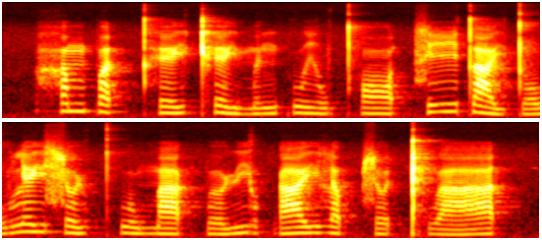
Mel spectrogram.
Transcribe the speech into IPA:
h ɐ˥ m p ɐ˨ t̚ t̪ʰ e˨˥ j kʰ e˨˩ j m ɪ˨˧ ŋ kʷ iː˨˩ w t̪ʰ ɔː˨ t̚ s iː˥ t̪ aː˨˩ j t̪ o˨˥ w l e˥ j s ɵ˨˥ ɥ kʷʰ ɐ˧ w m aː˨ k̚ p ɵ˨˥ ɥ j ʊ˨ k̚ aː˥ j l ɐ˨ p̚ s ɵ˨˥ t̚ kʷʰ aː˨˥ t̚

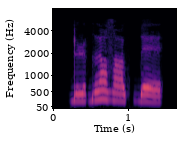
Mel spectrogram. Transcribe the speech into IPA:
ɖ ə ɭ ə ɡ əː zˤ ɑː xʷ ɡ͡b ɛ

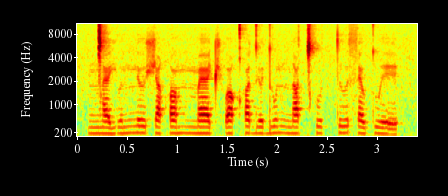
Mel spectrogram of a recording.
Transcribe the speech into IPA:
ŋ͡ǀ æ j ɯ nː ø ʃ e q u mː æ t͡ʃʼ o qʰ u d ø d u nː ɑ ǀʰ u tː ɯ s æ tʷ e

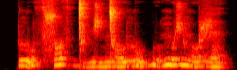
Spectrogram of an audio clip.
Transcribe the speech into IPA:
l ṵ˨˩˦ θ s ɔ˧˥˧ θ ɡ͡ǀ iː˩ ʒ ŋ͡ǀ ɔ˨˩˦ u̯ l ṵ˨˩˦ ɓ u˨˩˦ ŋ ʊ˧˥˧ ʒ ŋ o˨˩˦ ɮ ɛ˩

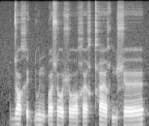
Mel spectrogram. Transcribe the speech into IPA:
d ɒ x ɜ d ɗ u n ɠ ɒ s ɔː ɬ ɔː χ əː χ qʰ ɜː χ ɲ ə ɬ ɜː

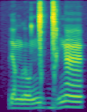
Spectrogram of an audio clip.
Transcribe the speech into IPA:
ɾʲ ɒ ŋ l o ŋ͡ǀ i̤ ɡ͡ǀ i ŋ æ̃

